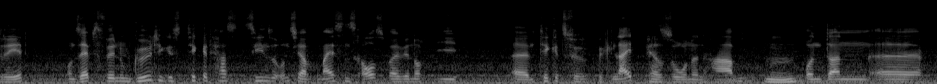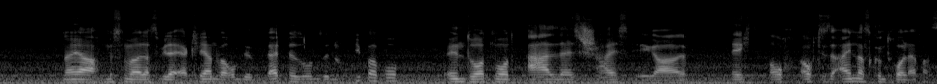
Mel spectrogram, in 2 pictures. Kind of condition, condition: fault, background noise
